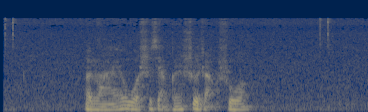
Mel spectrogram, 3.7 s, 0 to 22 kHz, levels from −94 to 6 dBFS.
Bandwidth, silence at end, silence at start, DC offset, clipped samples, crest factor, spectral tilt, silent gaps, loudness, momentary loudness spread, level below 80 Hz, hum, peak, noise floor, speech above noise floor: 11.5 kHz; 0 s; 0.05 s; under 0.1%; under 0.1%; 20 dB; -6 dB/octave; none; -35 LUFS; 18 LU; -56 dBFS; none; -16 dBFS; -53 dBFS; 20 dB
